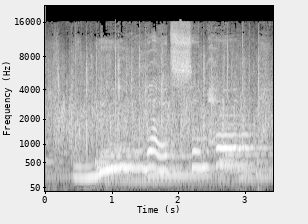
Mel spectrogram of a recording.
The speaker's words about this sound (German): Auf Platz 4 im Finale landet mit 40 Punkten. Applaus bitte für ihn,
